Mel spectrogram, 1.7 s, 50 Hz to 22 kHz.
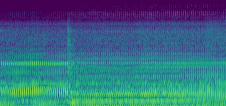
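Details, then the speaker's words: Bench test of a mid-90s GM (Cadillac Deville/Eldorado) HVAC programmer in defog mode. A vacuum pump emulating engine vacuum gives a constant fixed-pitch buzzing hum with a brief click as the vacuum switches. Running normally. "there we go you can hear the pump changes and is quite aggressive"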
